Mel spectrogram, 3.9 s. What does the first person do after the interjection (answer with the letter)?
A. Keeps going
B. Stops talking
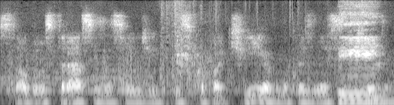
B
